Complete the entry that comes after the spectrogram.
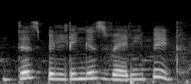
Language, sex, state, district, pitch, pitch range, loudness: English, female, Karnataka, Bangalore, 250 Hz, 235-285 Hz, -16 LUFS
